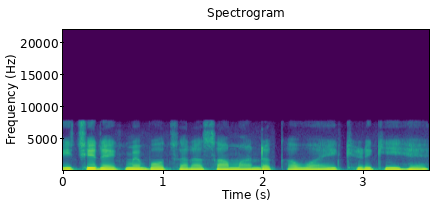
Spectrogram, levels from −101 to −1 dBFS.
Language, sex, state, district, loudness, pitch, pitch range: Hindi, female, Chhattisgarh, Bastar, -17 LUFS, 205 Hz, 200-210 Hz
